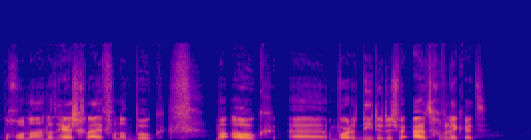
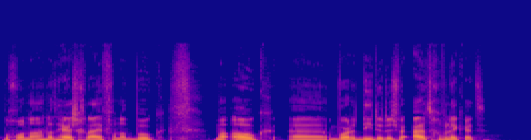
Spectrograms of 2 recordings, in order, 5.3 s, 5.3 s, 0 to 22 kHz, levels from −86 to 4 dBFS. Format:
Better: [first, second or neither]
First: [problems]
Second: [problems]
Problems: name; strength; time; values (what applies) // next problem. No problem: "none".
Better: second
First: thin; very; fading below 900 Hz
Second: none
